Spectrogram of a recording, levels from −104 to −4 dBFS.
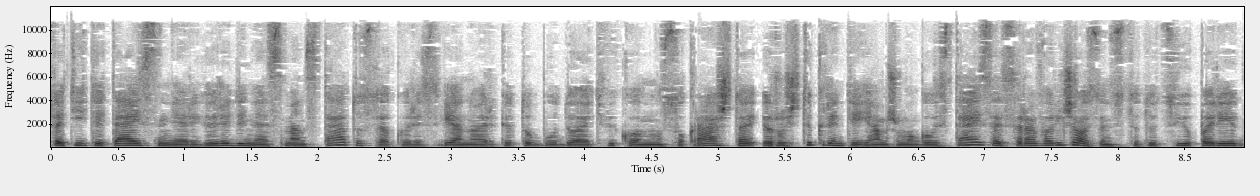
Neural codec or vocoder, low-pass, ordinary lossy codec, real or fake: none; 10.8 kHz; AAC, 32 kbps; real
